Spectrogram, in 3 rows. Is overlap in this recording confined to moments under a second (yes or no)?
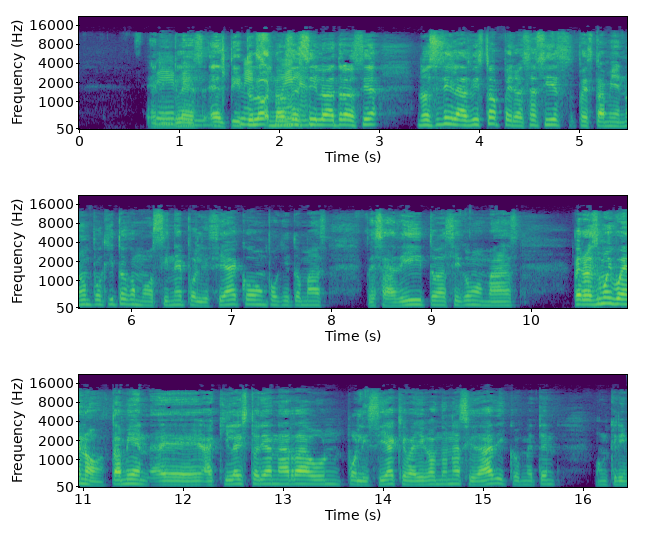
no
